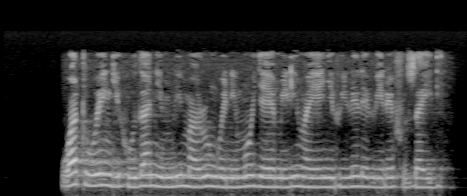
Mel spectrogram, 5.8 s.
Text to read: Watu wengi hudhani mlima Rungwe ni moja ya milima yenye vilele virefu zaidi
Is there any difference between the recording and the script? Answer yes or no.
no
